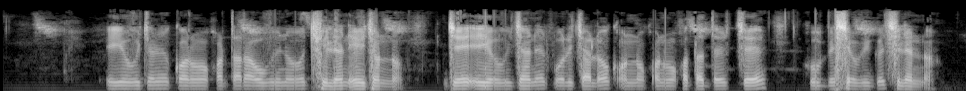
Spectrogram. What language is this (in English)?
Bangla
